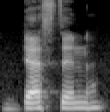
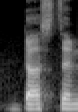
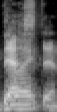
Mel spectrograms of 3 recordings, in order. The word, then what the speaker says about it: Destin: Twitter, I really need to start Destin, not Dustin or anything. Destin, like with D-E.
